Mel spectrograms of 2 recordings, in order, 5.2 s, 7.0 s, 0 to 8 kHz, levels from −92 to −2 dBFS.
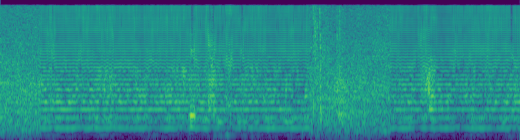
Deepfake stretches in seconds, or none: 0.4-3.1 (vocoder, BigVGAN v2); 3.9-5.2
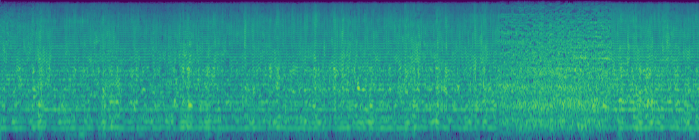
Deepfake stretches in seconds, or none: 0.0-5.0 (vocoder, BigVGAN v2); 6.1-7.0

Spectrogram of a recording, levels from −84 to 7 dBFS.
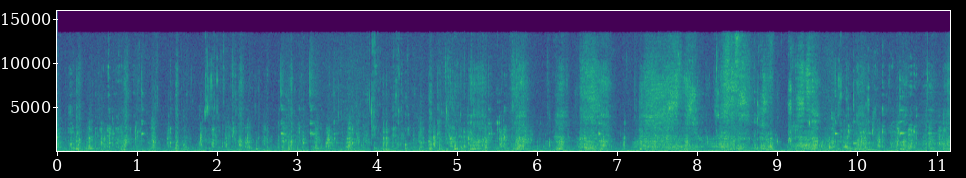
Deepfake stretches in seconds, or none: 4.1-4.7 (vocoder, BigVGAN v2)

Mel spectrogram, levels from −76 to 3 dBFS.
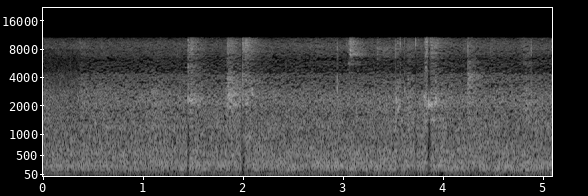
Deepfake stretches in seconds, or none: none

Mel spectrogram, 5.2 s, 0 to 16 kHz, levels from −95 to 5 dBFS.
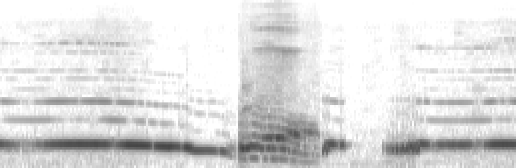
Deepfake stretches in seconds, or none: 1.7-2.6 (vocoder, BigVGAN v2)

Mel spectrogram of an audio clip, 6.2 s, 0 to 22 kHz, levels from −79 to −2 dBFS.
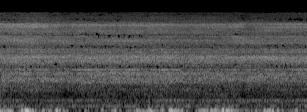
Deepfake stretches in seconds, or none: none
